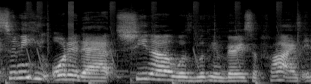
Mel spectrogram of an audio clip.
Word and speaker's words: Shiina: I said Shinikura. Shiina. They say his name once, the hot guy. That's his name, Shiina.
